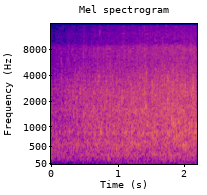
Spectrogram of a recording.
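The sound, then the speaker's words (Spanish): Steady trickling of a small stream from a spring of fresh water on an island, a continuous bubbling wash of water that stays fairly soft, swelling slightly louder toward the end with no voices present. “pronto encontré un manantial que daba un agua fresca, de sabor muy agradable.”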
